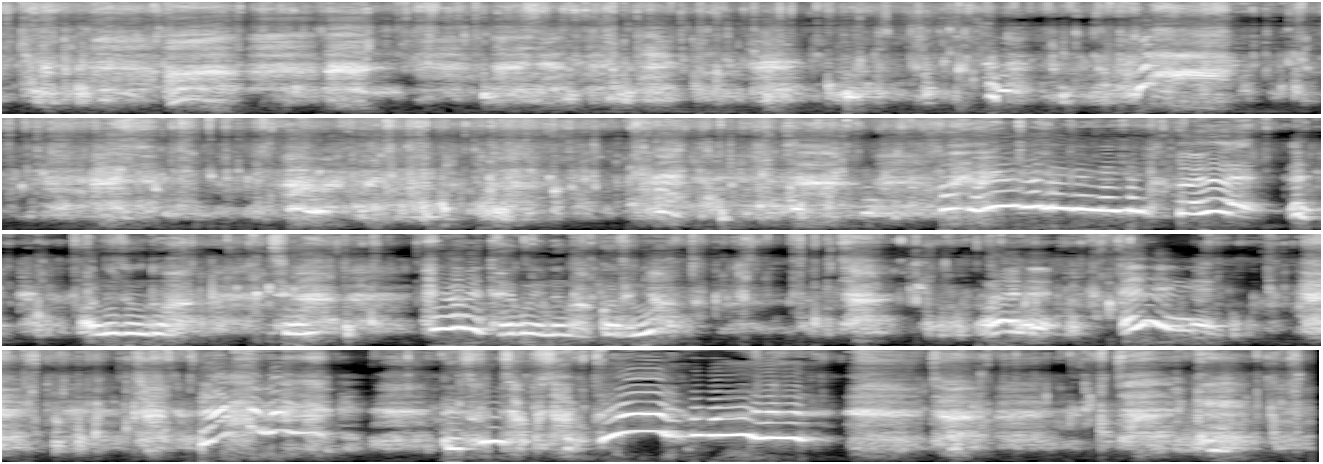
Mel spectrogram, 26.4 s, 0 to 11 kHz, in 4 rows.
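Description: A woman's voice talking over water splashing and sloshing in a glass baking dish as gloved hands stir live loaches being purged in coarse salt. About 23 seconds in her voice rises into a high cry.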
